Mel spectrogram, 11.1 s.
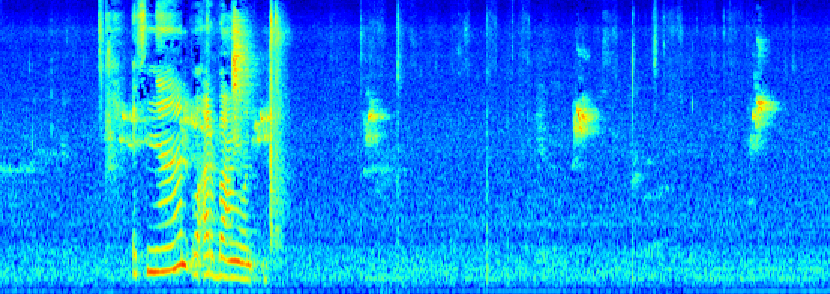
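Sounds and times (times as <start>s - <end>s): low room hum: 0.0s - 11.0s
bird chirping: 1.4s - 3.7s, 4.8s - 5.2s, 7.6s - 8.0s, 10.0s - 10.4s.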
